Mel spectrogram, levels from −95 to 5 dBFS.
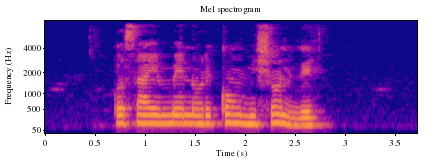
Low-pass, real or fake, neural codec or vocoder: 7.2 kHz; real; none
